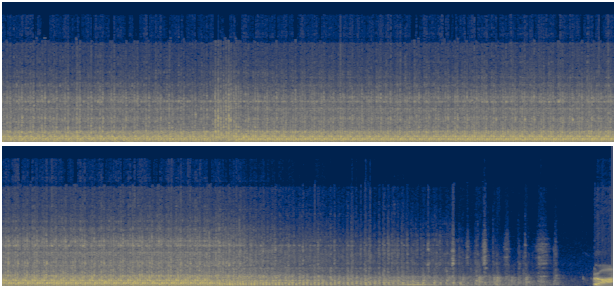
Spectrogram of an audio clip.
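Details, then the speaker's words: Nuffield diesel tractor after an injector fault was fixed: catches, settles into an even idle, rises smoothly with a little throttle and shuts down cleanly; it runs perfectly and shows no water leaks. "Right, that was just to let you hear it run. And as you can hear, a few revs on and it's perfect."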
